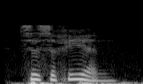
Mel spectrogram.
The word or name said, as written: sisyphean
